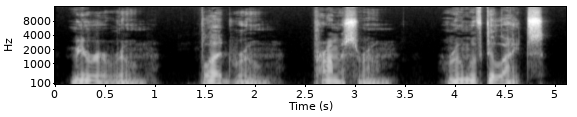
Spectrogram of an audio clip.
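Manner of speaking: ordinary delivery, nothing marked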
